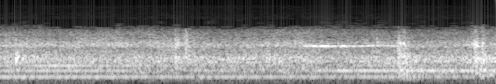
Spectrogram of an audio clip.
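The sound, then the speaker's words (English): A dryer runs in a photographic darkroom, making a steady mechanical hum with a thin tonal whine and light rattles that stay even throughout. “Kill that dryer, will you?”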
